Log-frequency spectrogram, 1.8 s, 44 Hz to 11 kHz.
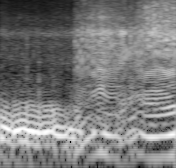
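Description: A Husqvarna 450 motocross bike rides on a dirt track, its engine note droning loud and close, then shifting in pitch as it revs.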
